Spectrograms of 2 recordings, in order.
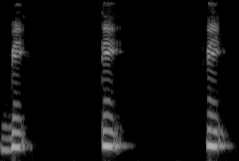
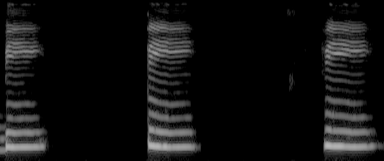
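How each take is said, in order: First: Each short vowel is cut off with a jerk. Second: Each short vowel is held smoothly for a moment. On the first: The speaker calls it wrong. "you're not supposed to make a jerk in this kasra" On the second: The speaker calls it right. "you just say for about one to two two seconds"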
